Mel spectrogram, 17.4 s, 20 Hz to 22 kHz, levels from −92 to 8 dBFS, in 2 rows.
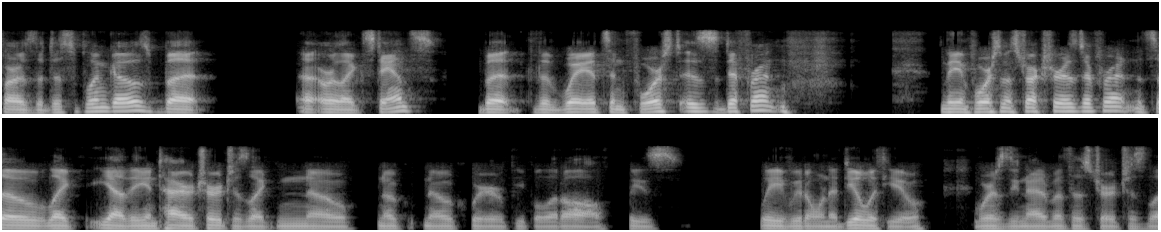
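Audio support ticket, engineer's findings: No faults found: the speech comes through the Speex path with content up to about 7.7 kHz and nothing above it, which fits a wideband voice codec running at a high quality setting.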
